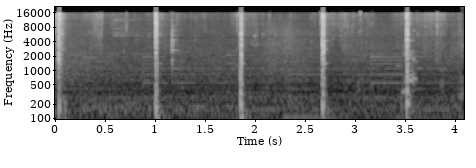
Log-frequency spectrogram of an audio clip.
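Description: Heavy 16-pound steel tamping bar driven blade-first into the ground, chopping into a tree root in the soil: five sharp strikes a little under a second apart.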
